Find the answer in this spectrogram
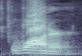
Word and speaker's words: water: In American English, water. Okay, the T is kind of like between a T and a D.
